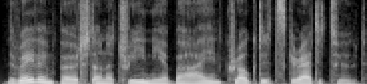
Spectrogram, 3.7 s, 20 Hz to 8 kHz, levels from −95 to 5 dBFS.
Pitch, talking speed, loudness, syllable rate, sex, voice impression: 175 Hz, 195 wpm, -17 LUFS, 5.0 syllables/s, female, feminine, adult-like, calm, elegant, slightly sweet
